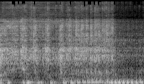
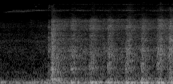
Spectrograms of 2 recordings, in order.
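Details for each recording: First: Bajaj CNG BS6 single-plug engine: catches and races instead of settling to idle; speaker says the idle cable must be loosened and reset to cure the idle problem. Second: Bajaj CNG BS6 single-plug engine after idle cable adjustment: catches and settles into a steady low single-cylinder thump with even pulses and no misses; idle holds correctly with no sensor fitted.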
